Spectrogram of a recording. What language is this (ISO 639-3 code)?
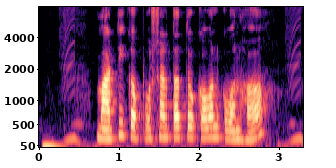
bho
